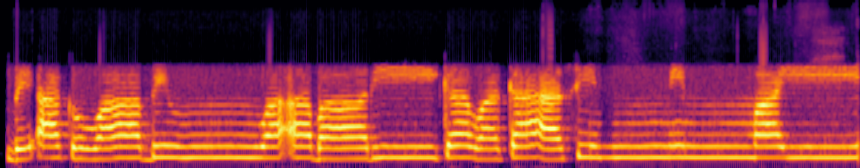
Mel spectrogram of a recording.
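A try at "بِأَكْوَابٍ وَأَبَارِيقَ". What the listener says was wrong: ہاں جی، آپ کی جو بڑی کاف ہے اور چھوٹی کاف ہے اس میں فرق مجھے محسوس نہیں ہو رہا.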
